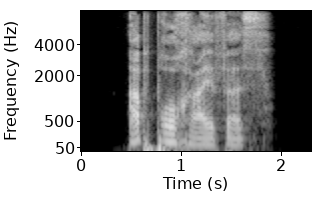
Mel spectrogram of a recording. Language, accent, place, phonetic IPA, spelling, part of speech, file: German, Germany, Berlin, [ˈapbʁʊxˌʁaɪ̯fəs], abbruchreifes, adjective, De-abbruchreifes.ogg
- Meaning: strong/mixed nominative/accusative neuter singular of abbruchreif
